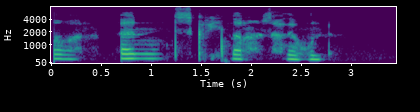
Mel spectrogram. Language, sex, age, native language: Icelandic, female, 18-19, Icelandic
